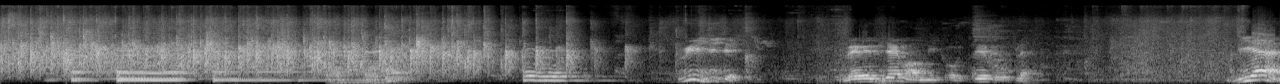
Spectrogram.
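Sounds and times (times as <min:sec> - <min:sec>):
audience applauding loudly: 0:00.0 - 0:07.6
speech: 0:05.2 - 0:05.9, 0:08.5 - 0:10.4, 0:12.4 - 0:12.8.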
